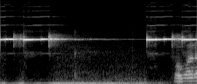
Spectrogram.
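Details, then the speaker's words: MatElec wireless smoke alarm keeps sounding a shrill steady tone in long pulses after the smoke was cleared with a vacuum. The hardwired units stopped; the alarm keeps going until the button is pressed. "it definitely not my preferred brand they do all sorts of strange things like that every other alarm if you cleared the smoke it would stop St them all"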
